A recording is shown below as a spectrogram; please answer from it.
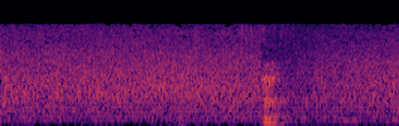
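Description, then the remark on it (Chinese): Steady, dense applause from a large audience of Buddhist followers in Taiwan, thanking radio station director Lu Junhong for his dharma talk; a continuous crackle of many hands clapping at even loudness, with one brief low thump partway through and no voices. “让我们再次以热烈的掌声，感恩卢军宏台长为我们带来的精彩开示。”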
